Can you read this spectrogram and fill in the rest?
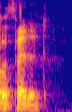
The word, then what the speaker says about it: Bob Pettit: ja, nee, ich, ich wollte die ganze Zeit dich schon fragen, wie spricht man denn aus? Bob Pettit. Pettit.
